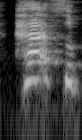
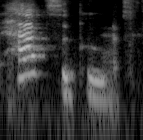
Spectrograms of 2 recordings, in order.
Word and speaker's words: Hatshepsut: Hatshepsut is how you pronounce her name cuz I'm familiar with the name and I'm familiar with the crazy way to me it's the crazy way it's spelled because you know, right cuz we don't pronounce words like that and so now I know how to say it.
